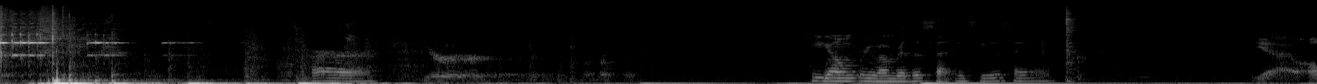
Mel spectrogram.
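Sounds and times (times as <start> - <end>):
timer alarm beeping with short high electronic tones: 0.0 - 2.5
speech: 8.3 - 10.7.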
